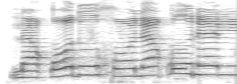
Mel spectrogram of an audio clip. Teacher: لقد پہ قلقلہ ہو رہا ہے، دال پہ ہلا کر پڑھنا ہے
